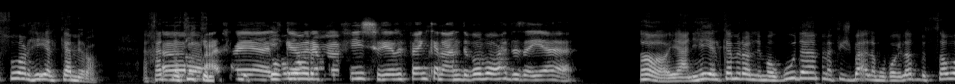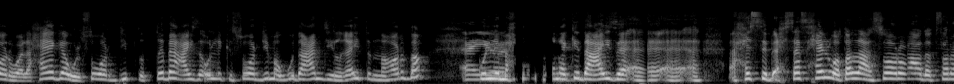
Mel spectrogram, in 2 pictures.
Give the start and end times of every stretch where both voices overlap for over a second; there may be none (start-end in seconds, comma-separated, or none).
1.6-3.2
